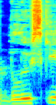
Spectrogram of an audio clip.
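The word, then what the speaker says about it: Bluesky: I am I am once again out and about, um, I've been using Blue Sky or Blue Ski as I usually pronounce it because it's one word um, a lot lately and so you can follow me there at.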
